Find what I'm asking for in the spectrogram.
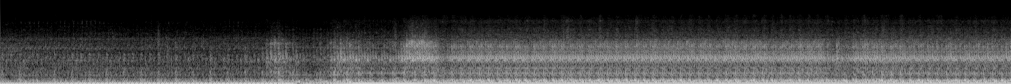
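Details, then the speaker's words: John Deere 5410 tractor diesel that lost all power in the field, hand throttle untouched: steady idle sags in speed a few seconds in, then claws back; sounds like fuel starvation, with algae found in the fuel. "Hear that losing power? Maybe it's going to come out of it, but I don't believe it."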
